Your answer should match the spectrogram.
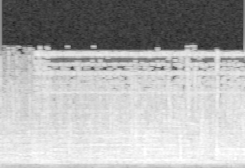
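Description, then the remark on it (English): An audience claps and cheers in a steady, dense wash of applause with scattered voices calling out, holding at an even loudness throughout. “Clap for where you want to be.”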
